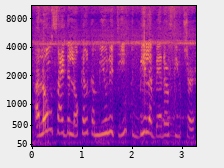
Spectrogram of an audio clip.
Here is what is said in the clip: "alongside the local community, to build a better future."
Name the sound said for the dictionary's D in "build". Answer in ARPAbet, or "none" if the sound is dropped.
none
